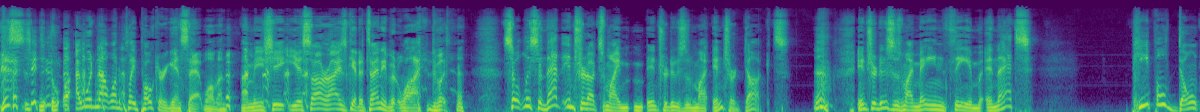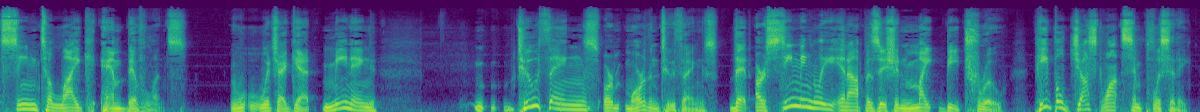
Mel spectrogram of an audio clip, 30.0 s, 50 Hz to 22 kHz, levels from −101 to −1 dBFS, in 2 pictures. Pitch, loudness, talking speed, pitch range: 125 Hz, -17 LUFS, 135 wpm, 105-170 Hz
